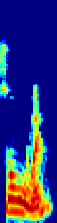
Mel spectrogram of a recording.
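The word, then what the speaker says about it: Samhain: of swin it's spelled Sam ha but it's pronounced swin and that was the Festival of the Dead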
